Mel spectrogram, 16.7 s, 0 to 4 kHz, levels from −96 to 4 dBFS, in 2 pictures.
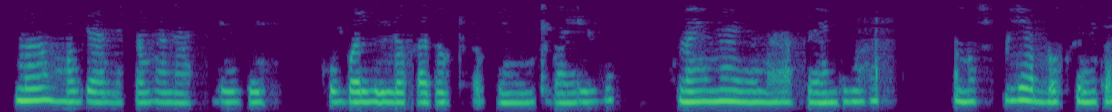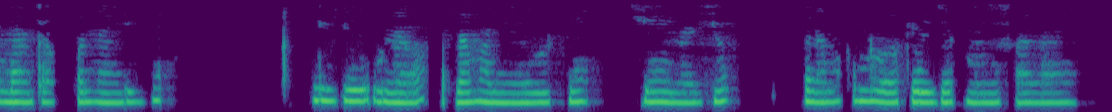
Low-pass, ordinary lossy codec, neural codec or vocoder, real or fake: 3.6 kHz; AAC, 16 kbps; codec, 16 kHz, 4 kbps, FreqCodec, larger model; fake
